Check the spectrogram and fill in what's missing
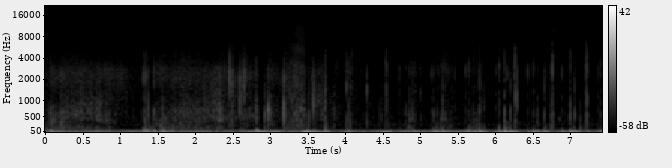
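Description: A purple leather folio tablet case is handled and then laid flat, and fingertips tap and scratch its leather cover. Quick, dry taps and scratchy rustles come in a busy, uneven stream over a low steady hum.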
